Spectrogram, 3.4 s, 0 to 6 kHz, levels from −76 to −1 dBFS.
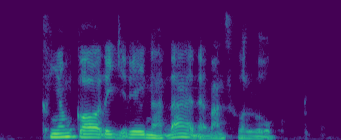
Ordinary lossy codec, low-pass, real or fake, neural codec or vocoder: AAC, 48 kbps; 5.4 kHz; fake; codec, 16 kHz, 2 kbps, FreqCodec, larger model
